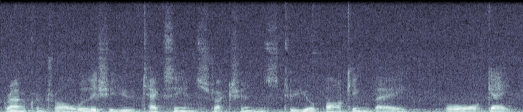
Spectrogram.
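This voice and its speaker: A man's voice: medium pitch, measured pace, background noise. A man narrating an instructional tutorial as the host of a flight simulation channel.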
